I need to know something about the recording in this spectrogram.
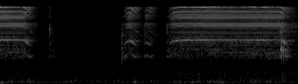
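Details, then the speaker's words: Royal Enfield Classic 500cc fuel pump motor, removed from the tank and bench-tested with wires connected directly to positive and negative during cleaning for a missing problem: strong, high, steady whine in short bursts, spinning up fast; motor healthy and reused. "അപ്പോൾ ഇത് motor വർക്കാവണം എന്നുള്ള നോക്കുകയാണ്. ഉണ്ടോ, വർക്കാവുന്നുണ്ട്, sound കേൾക്കുന്നുണ്ട്,"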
